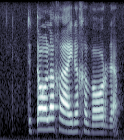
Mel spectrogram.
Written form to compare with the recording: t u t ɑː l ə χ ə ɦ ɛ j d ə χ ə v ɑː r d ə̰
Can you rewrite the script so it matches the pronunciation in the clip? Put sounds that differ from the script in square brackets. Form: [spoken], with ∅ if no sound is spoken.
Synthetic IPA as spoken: t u t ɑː l ə χ ə ɦ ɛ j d ə χ ə v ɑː r d ə̰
